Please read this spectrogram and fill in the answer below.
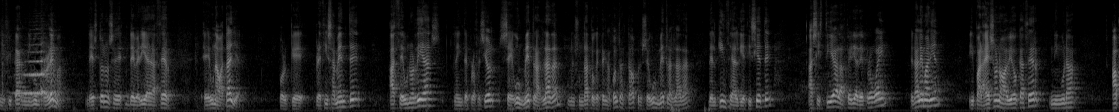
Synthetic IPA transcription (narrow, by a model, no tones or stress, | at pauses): iɣnifikaɾnĩŋɡumpɾole̞ma̰ | d̪eest̪ono̞seðe̞β̞e̞ɾiaaθe̞ɾ | eunaβ̞at̪aʎa̰ | po̞ɾke̞pɾe̞θisamẽnt̪e̞ | aθe̞uno̞zðias | laint̪e̞ɾpɾo̞fe̞sjo̞nse̞ɣuŋme̞t̪ɾazlað̞annoesund̪at̪o̞ke̞t̪e̞ŋɡako̞nt̪ɾakt̪aope̞ɾo̞se̞ɣ̞unme̞t̪ɾazlað̞an | d̪e̞lkinθe̞ald̪je̞θisje̞t̪e̞ | a̰sist̪iaːlafe̞ɾjaðe̞pɾoɣwajn | e̞nale̞mãnja | ipaɾae̞so̞no̞aβ̞iokeaθe̞ɾnĩŋɡuna | a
